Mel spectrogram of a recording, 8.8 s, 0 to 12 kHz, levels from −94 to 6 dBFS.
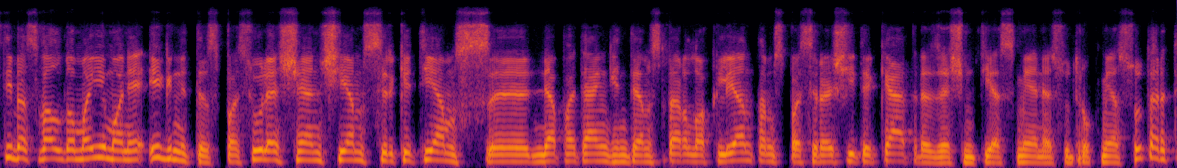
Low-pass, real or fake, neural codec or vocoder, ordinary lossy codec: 7.2 kHz; real; none; Opus, 32 kbps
